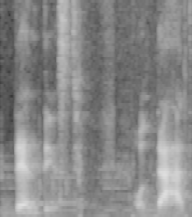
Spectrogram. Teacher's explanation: un poquito para adentro y son las dental que es cuando la lengua toca la parte de atrás de los dientes de las paletas los dientes de arriba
